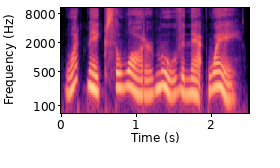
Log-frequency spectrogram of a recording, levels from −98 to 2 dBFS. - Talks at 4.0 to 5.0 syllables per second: Yes, 4.5 syllables/s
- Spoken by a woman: Yes, female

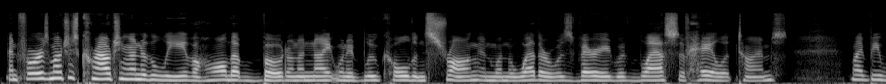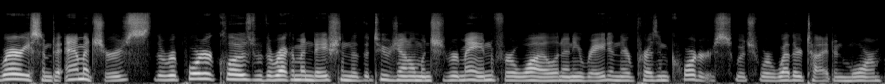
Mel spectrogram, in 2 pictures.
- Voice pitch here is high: Yes, high, 195 Hz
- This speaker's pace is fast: Yes, fast, 225 wpm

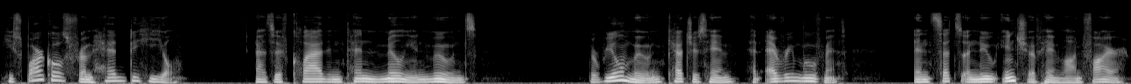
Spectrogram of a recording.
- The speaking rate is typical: Yes, average, 160 wpm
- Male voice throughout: Yes, male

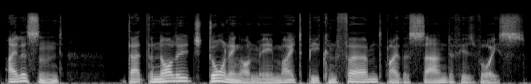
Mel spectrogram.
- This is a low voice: Yes, low, 105 Hz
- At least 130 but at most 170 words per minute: No, average, 190 wpm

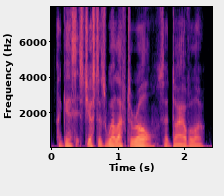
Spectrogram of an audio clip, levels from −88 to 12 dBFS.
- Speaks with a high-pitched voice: No, low, 130 Hz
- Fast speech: Yes, fast, 250 wpm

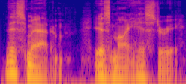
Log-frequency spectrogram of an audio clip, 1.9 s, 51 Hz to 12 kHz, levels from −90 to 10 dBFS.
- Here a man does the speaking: Yes, male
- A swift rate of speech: No, average, 160 wpm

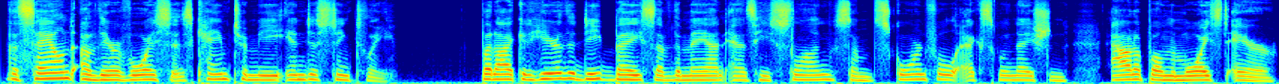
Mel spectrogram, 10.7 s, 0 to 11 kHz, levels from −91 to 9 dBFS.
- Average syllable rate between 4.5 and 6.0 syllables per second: No, 4.1 syllables/s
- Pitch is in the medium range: Yes, medium, 175 Hz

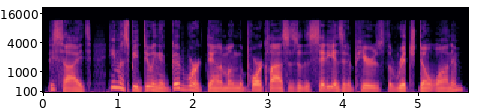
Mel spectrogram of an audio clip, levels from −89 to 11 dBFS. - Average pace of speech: No, fast, 255 wpm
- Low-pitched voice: Yes, low, 130 Hz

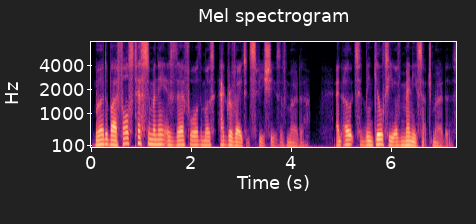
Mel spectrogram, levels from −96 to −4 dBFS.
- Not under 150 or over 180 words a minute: Yes, average, 175 wpm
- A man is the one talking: Yes, male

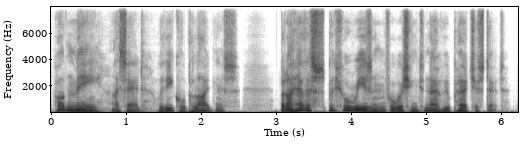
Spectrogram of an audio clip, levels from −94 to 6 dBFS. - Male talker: Yes, male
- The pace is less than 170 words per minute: No, average, 195 wpm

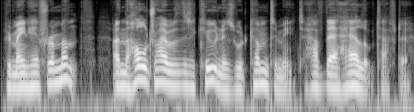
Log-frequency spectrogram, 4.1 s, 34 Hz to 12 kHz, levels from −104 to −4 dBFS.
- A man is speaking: Yes, male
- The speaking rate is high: Yes, fast, 345 wpm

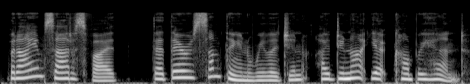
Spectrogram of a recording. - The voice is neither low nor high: No, very high, 250 Hz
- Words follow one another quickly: No, average, 190 wpm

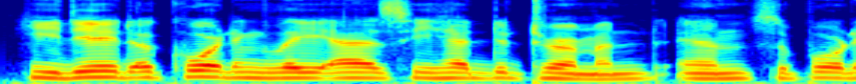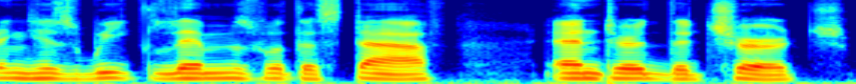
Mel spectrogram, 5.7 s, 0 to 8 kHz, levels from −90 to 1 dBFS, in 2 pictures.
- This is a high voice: No, medium, 140 Hz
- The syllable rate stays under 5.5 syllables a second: Yes, 5.3 syllables/s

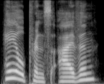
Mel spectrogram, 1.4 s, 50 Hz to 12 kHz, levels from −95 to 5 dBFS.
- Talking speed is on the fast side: No, slow, 130 wpm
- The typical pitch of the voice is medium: No, high, 210 Hz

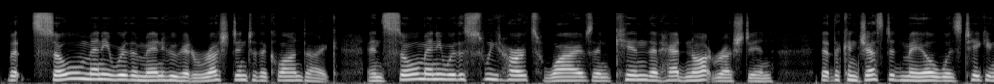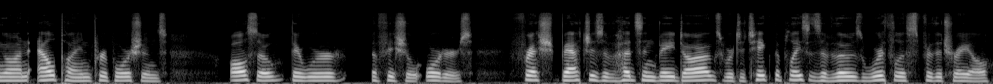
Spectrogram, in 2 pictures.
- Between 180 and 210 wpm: No, average, 170 wpm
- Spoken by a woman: Yes, female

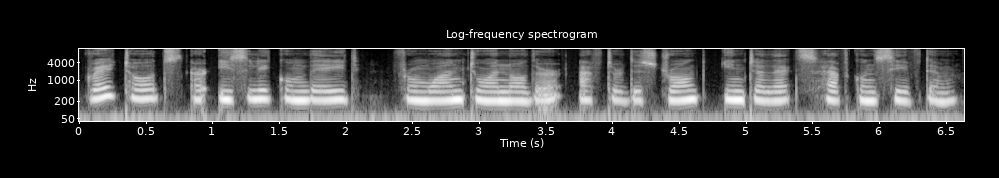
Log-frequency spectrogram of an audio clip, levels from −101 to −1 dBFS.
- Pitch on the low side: No, high, 220 Hz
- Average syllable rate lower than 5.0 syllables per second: Yes, 4.8 syllables/s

